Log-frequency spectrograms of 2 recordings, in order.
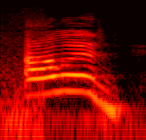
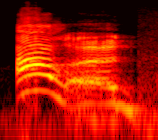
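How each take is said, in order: First: It is a casual, friendly call. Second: It is an exasperated shout after long calling.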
